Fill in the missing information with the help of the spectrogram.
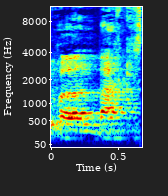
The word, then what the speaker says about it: Bernbach: Because I, I, I, saw you quoted Bill Bernbach, is that how you pronounce his name? – Yeah.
